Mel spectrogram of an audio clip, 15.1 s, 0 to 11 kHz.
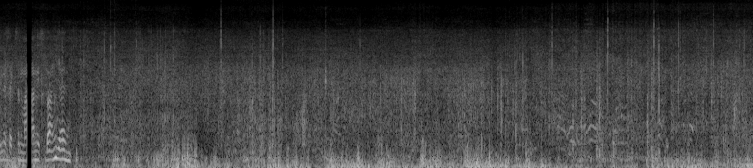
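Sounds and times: bike tyres and frame rumbling: 0.0 - 15.0
wind buffeting microphone: 0.0 - 15.0
bike clicks and rattles: 0.8 - 15.0.

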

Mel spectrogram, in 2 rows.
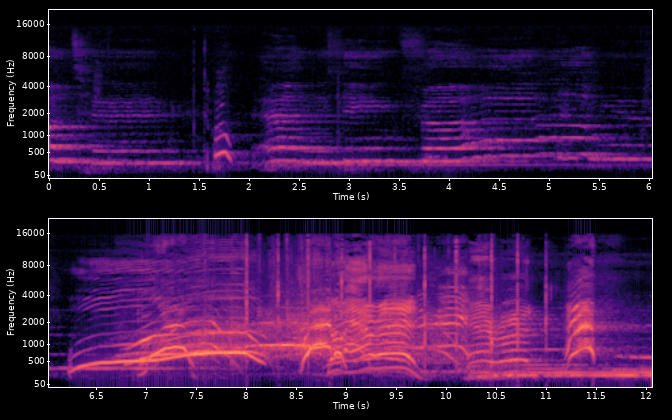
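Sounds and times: audience screaming and whooping: 6.4 - 11.8
vocal group singing chord: 9.3 - 12.0.

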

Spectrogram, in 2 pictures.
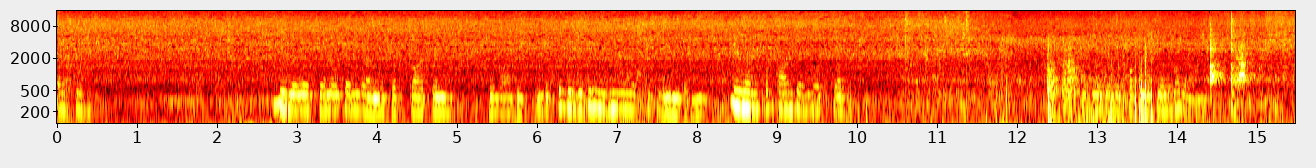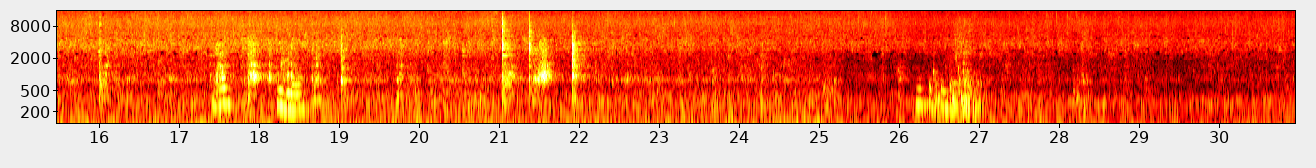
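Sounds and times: chickpeas sizzling in a pan: 0.0 - 30.9
spoon scraping and knocking pan: 10.6 - 22.2.

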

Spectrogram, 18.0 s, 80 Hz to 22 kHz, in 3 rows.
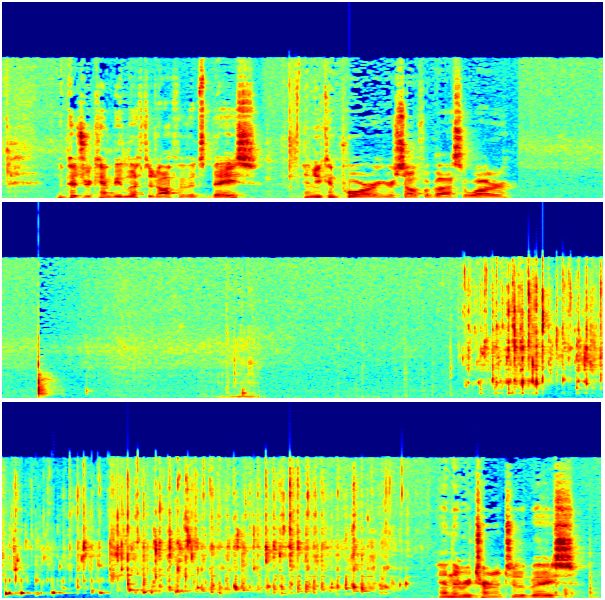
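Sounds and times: water pouring into a glass: 10.6 - 16.3.

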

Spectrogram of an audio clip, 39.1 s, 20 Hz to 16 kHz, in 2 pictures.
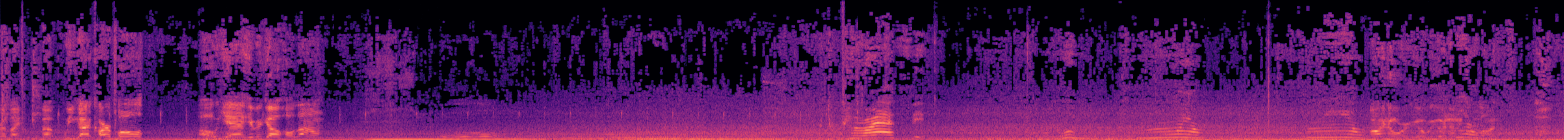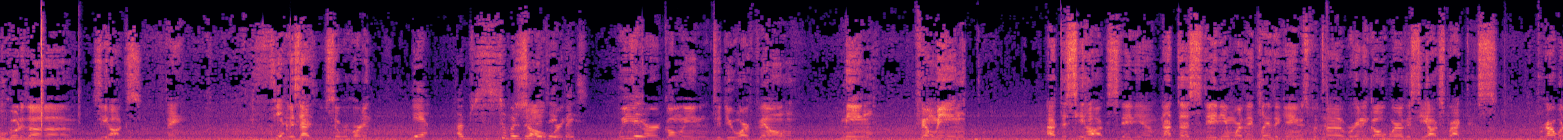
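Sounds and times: car engine accelerating hard: 0.0 - 39.0
voice exclamations: 13.2 - 15.2, 16.3 - 17.2.

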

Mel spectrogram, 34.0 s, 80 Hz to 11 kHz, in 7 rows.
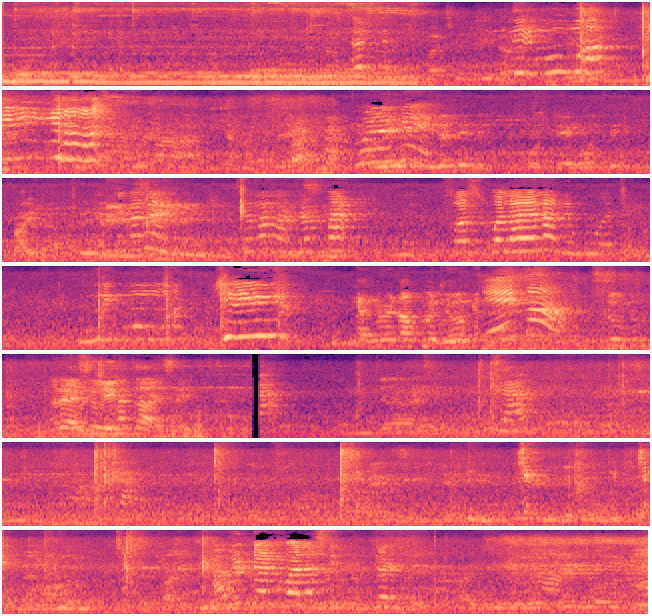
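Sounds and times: children talking and laughing: 2.6 - 19.7, 21.4 - 34.0.

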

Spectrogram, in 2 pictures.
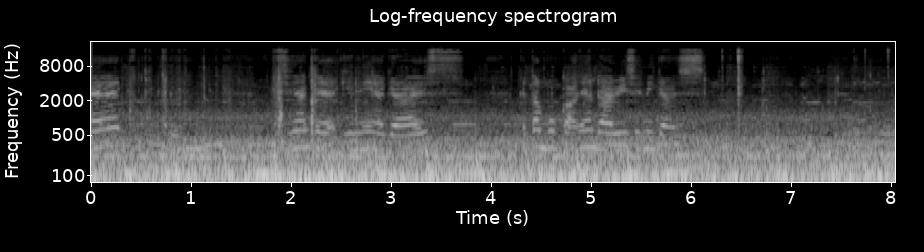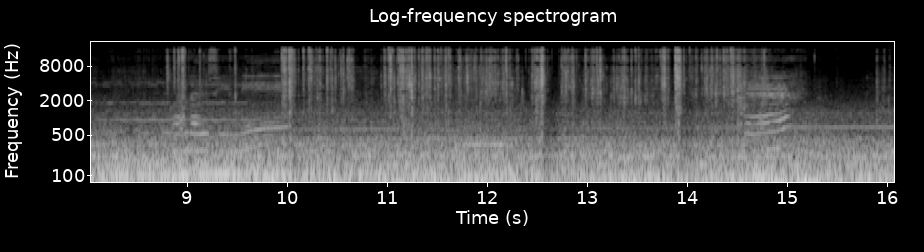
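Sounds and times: child's voice: 0.0 - 0.4, 1.8 - 6.1, 8.8 - 10.2, 14.5 - 15.2
car cabin engine rumble: 0.0 - 16.0
cardboard box crinkling: 10.0 - 14.6.

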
